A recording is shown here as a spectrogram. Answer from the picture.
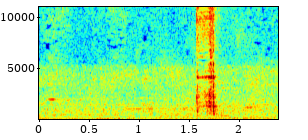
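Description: A steady low rumble with one short, sharp click about three-quarters of the way through.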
